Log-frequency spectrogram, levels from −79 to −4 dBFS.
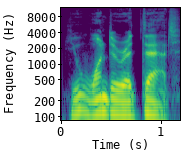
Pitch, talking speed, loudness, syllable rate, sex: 100 Hz, 200 wpm, -15 LUFS, 4.6 syllables/s, male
